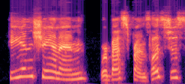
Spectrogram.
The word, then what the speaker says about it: Shanann: say that he and shanann are oops i said it wrong he and shannon were best friends let's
